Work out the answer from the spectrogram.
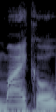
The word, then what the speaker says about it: Michal: And I for some reason automatically pronounced it mikall which is apparently the Hebrew way of pronouncing that word.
